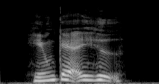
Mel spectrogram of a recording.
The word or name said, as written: hævngerrighed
